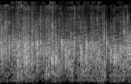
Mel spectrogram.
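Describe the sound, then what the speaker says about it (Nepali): An audience at a women's church fellowship gathering gives a burst of enthusiastic applause, dense and close, with a voice briefly audible through the clapping. "फेरि सम्मानको जोरदार ताली"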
